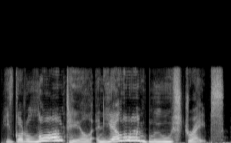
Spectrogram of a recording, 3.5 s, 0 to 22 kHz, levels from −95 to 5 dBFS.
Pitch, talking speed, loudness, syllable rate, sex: 315 Hz, 175 wpm, -15 LUFS, 4.4 syllables/s, female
